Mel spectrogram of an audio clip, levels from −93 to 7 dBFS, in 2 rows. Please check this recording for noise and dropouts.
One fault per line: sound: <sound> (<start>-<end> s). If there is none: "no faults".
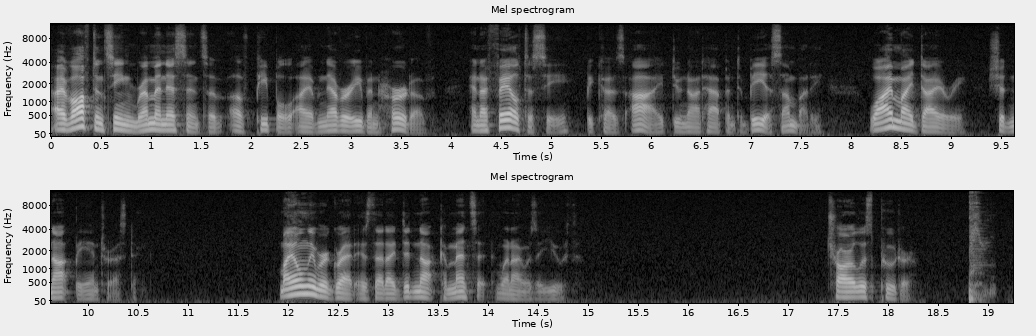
sound: thud (18.8-19.1 s)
